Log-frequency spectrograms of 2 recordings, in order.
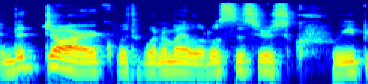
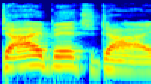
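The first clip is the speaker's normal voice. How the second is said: loud, high scream through tears; 5 semitones higher, 8 dB louder than usual. Recalling freaking out and throwing the phone at a doll: retelling a tearful scream. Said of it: "I was screaming".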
